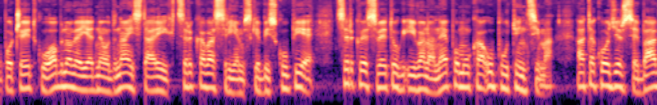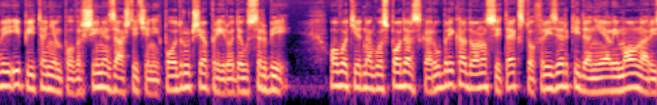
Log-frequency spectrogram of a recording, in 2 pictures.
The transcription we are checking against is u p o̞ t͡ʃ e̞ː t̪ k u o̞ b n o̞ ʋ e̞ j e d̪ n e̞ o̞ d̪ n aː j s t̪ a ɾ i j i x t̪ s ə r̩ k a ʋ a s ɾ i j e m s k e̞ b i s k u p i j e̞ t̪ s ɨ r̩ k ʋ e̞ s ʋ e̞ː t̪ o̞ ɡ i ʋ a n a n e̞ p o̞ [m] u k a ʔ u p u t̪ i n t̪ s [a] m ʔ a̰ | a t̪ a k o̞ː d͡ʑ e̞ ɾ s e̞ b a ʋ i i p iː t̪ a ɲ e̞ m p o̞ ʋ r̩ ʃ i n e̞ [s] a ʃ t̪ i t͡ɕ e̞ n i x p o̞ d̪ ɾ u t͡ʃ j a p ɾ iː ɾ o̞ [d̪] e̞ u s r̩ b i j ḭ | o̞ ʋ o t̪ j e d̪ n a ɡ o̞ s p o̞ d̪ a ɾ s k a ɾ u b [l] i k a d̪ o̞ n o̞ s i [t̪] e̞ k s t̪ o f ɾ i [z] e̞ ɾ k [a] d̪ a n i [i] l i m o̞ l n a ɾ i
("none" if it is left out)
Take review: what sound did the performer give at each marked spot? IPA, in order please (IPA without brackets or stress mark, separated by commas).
m, i, z, d̪, ɾ, t̪, z, i, e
